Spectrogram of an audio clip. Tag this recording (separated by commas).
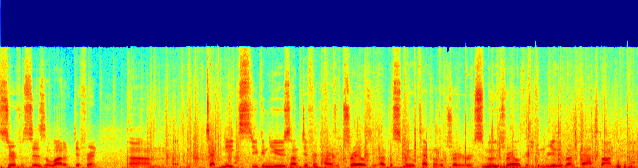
Run, Speech, Music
